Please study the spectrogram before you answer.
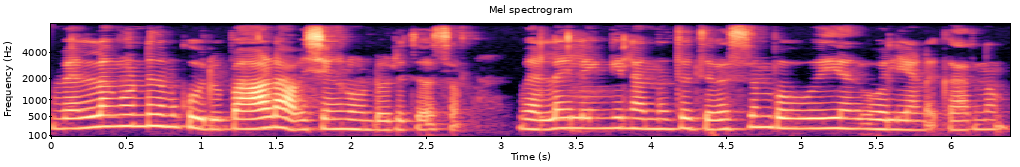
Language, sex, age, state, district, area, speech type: Malayalam, female, 18-30, Kerala, Wayanad, rural, spontaneous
